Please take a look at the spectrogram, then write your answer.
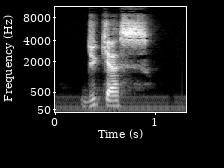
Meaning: any festival that takes place one every two years
- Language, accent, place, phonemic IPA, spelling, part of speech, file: French, France, Lyon, /dy.kas/, ducasse, noun, LL-Q150 (fra)-ducasse.wav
